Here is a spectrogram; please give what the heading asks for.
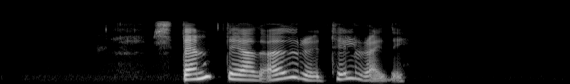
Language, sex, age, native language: Icelandic, female, 70-79, Icelandic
